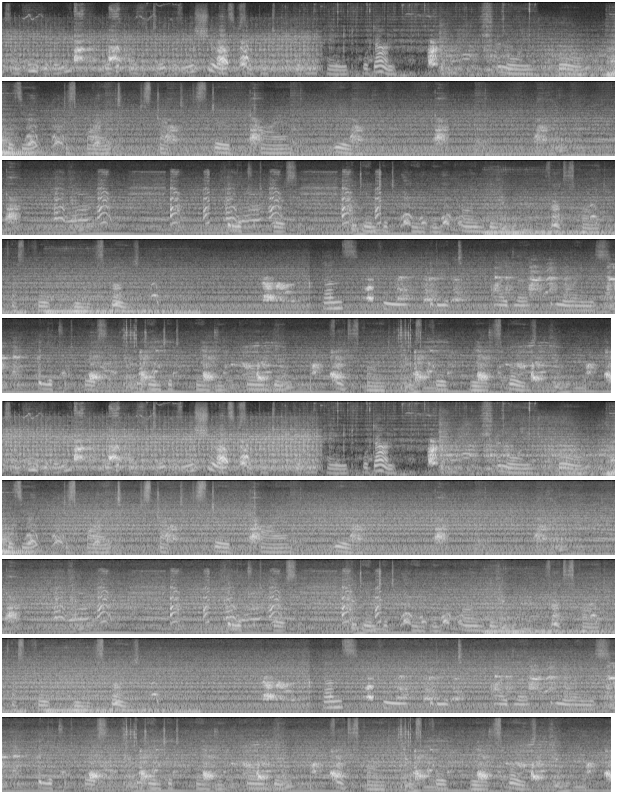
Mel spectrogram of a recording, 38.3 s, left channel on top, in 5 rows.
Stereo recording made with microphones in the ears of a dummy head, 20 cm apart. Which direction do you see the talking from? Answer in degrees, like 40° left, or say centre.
30° right.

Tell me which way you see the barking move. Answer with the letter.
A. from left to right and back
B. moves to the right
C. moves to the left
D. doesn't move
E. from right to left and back
D.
